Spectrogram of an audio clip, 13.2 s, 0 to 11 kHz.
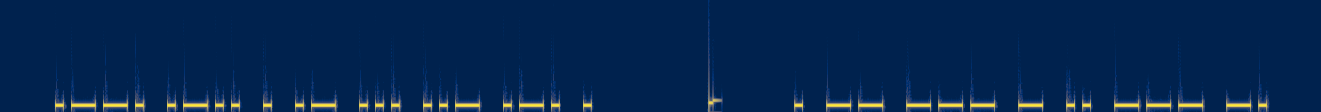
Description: Morse code, heard as a keyed tone, about 15 wpm, 700 Hz. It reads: PLEASURE EMOTION
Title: Sentences from Top 1600 Words - New Word Drill Alt - 15wpm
